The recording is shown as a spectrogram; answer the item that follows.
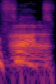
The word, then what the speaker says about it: phlox: Summer follix. It's a follix plant. – Okay. Oh, flux. – Flux. – P-H-L-O-X. Yep, flux.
